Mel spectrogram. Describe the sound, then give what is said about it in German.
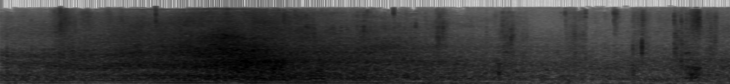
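Quiet outdoor ambience of the village square in Rocha Montana in the afternoon, with little going on, some parked cars and the occasional passer-by: a steady, airy wash of wind-like noise that swells midway, with a few faint footsteps and small clicks and no voices. “Wir befinden uns nun mitten im Dorf, auf dem Dorfplatz hier in Rocha Montana.”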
